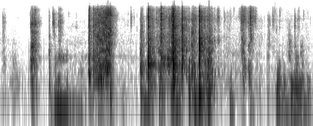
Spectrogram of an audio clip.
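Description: Plastic shrink wrap being torn and crumpled off a trading-card box: a short rip about a second in, then a burst of sharp crinkling and crackling, loudest a little after two seconds.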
